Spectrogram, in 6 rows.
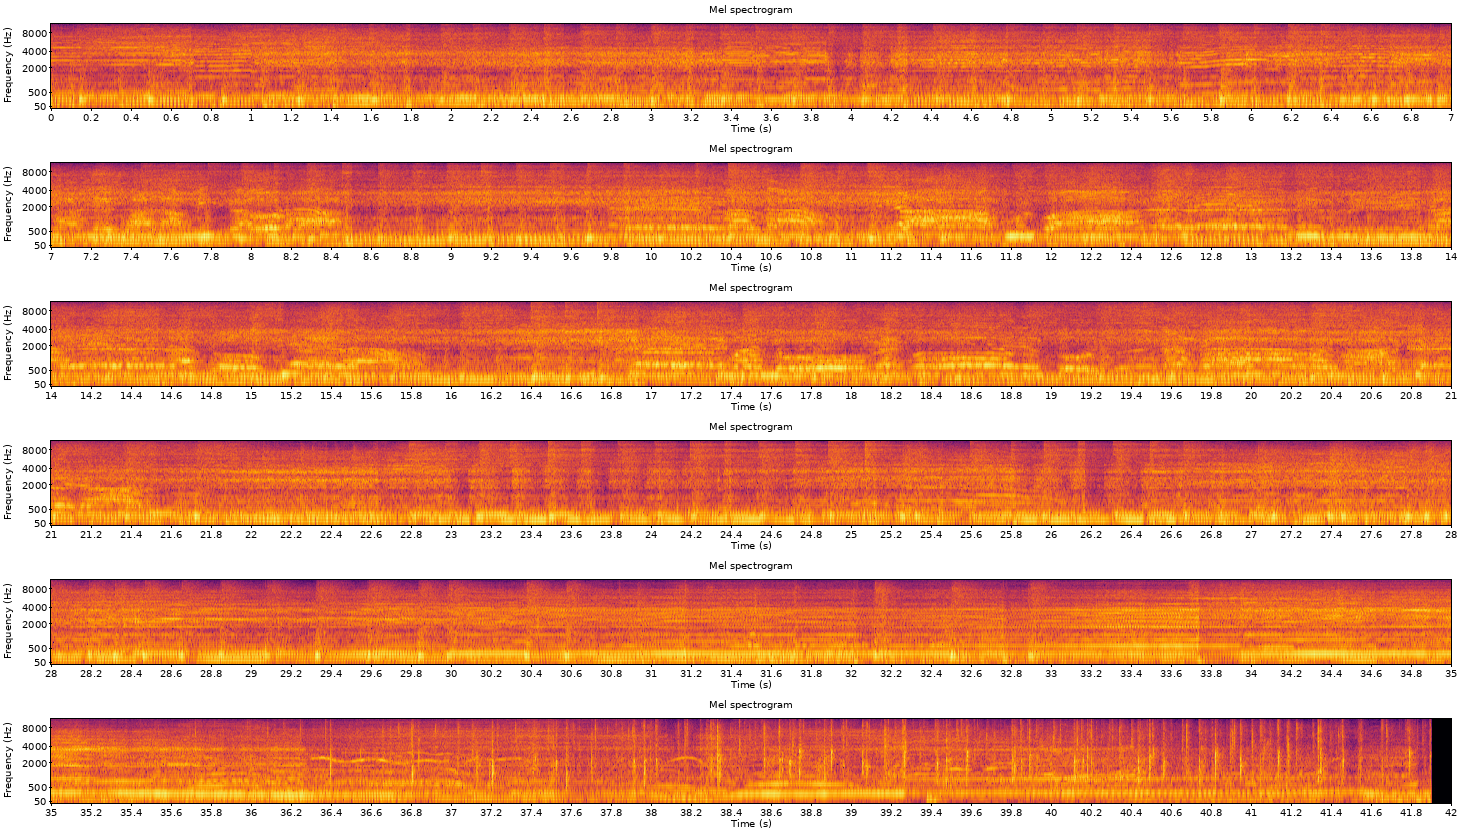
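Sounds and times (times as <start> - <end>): drums and cymbals: 0.0 - 40.8
electric guitar: 0.0 - 41.9
bass guitar: 0.0 - 42.0.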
